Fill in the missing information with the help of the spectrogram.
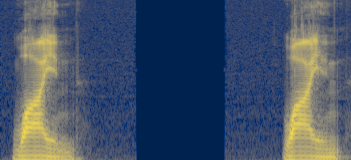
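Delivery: "Wine" said as Korean wa-in; Korean pronunciation. Shown as a demonstration. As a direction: model "Wine" in two Korean syllables for repeating. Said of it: "wine is said phonetically in Korean".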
